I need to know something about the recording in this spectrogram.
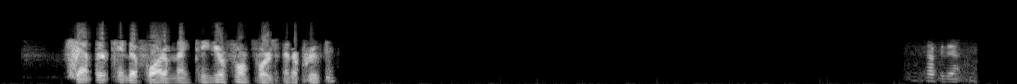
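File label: Mesa Police Department, scanner audio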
